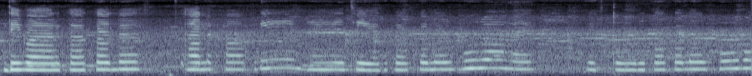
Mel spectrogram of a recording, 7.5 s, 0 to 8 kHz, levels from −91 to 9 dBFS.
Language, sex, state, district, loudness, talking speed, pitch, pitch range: Hindi, female, Rajasthan, Bikaner, -17 LUFS, 130 wpm, 275 Hz, 265-290 Hz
